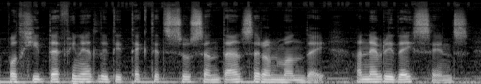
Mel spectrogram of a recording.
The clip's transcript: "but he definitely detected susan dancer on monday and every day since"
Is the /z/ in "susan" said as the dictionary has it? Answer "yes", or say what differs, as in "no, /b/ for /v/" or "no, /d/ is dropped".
no, /s/ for /z/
